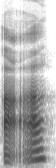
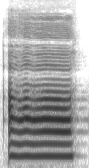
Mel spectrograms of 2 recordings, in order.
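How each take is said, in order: First: The pitch starts very low, then rises slightly. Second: The pitch stays high and level. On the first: "speak at the lowest point you possibly can, and then raise your pitch up a little bit" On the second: "the first tone is going to be a straight tone"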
